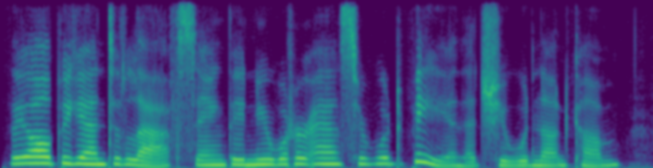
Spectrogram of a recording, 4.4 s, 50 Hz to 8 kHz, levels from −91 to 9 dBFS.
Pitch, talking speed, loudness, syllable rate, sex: 240 Hz, 260 wpm, -17 LUFS, 5.2 syllables/s, female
